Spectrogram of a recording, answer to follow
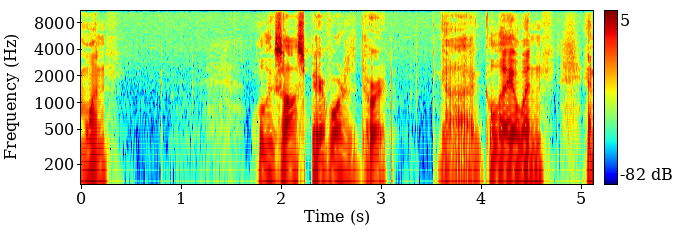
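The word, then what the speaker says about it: Gléowine: So his name is actually pronounced Gleowine, but I'm not going to go, let's exhaust Gleowine. So maybe I should say Gleowin at least. It's halfway there, but I'm not doing it.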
